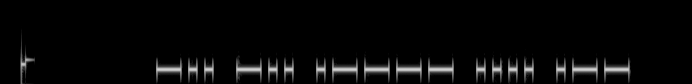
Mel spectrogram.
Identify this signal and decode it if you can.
Morse code, heard as a keyed tone, about 15 wpm, 700 Hz. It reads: DD1HW
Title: Five Challenging Letter-Number Combinations 15wpm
